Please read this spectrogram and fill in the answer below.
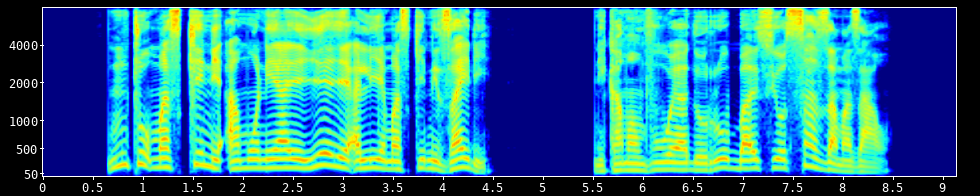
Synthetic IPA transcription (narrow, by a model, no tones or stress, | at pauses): m̩tumaskiniʔamɔniajɛjɛjɛʔalijɛmaskinizaiɗḭ | nikamaɱvuɔjaɗɔɾuɓaisijɔsazamaza̰ɔ̰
